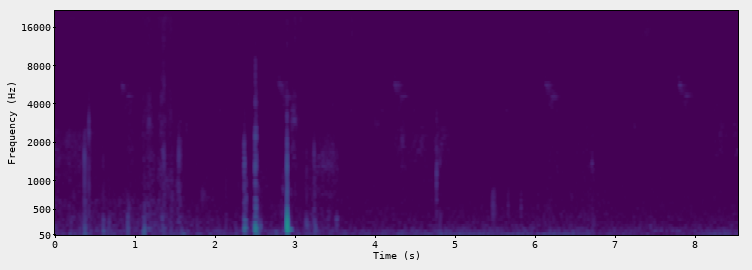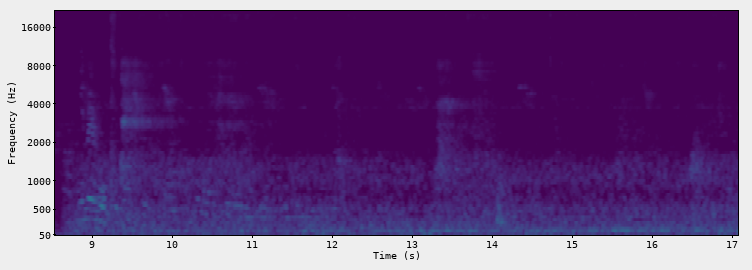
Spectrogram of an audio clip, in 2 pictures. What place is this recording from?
park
